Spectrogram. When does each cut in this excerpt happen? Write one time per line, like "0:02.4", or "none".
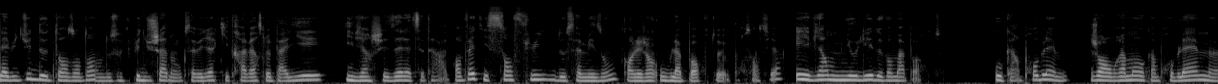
0:00.9
0:04.5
